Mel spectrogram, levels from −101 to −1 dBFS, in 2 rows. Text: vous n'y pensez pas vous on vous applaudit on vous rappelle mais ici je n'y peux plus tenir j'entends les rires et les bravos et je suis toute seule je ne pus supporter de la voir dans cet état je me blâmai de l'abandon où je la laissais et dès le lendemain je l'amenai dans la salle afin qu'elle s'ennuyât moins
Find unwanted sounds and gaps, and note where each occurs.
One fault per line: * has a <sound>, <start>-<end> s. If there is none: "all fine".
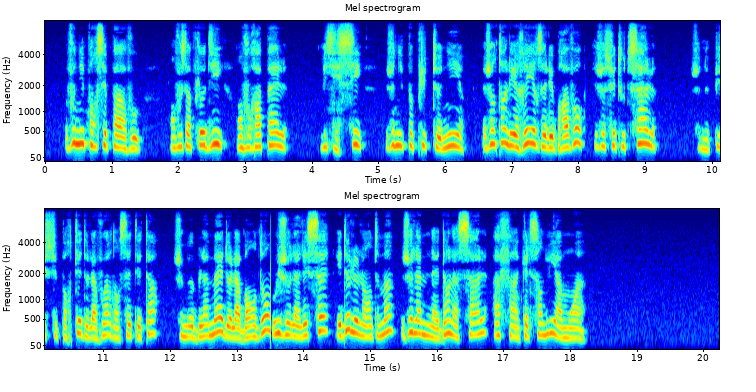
all fine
